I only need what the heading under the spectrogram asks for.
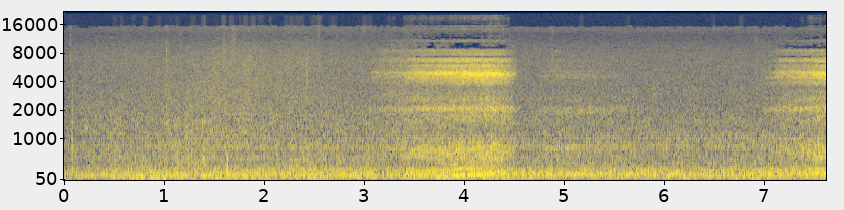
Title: Short soft snoring sound effect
